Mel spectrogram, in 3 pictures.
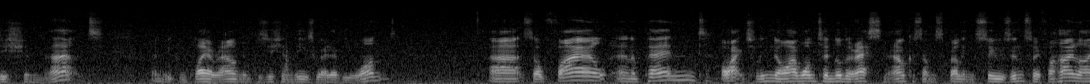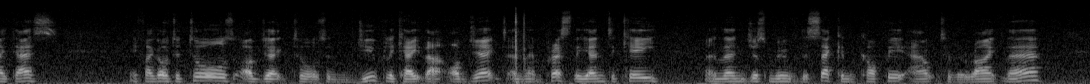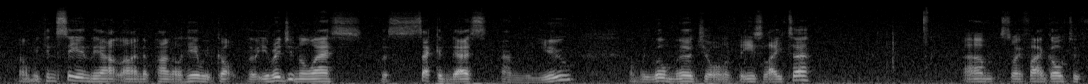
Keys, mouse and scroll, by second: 1.1-3.0 middle drag, 3.6 click, 7.8-10.6 drag, 11.5-14.0 drag, 17.1 click, 21.9-23.6 middle drag, 23.6-28.4 drag, 28.5-31.7 middle drag, 31.7 click.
